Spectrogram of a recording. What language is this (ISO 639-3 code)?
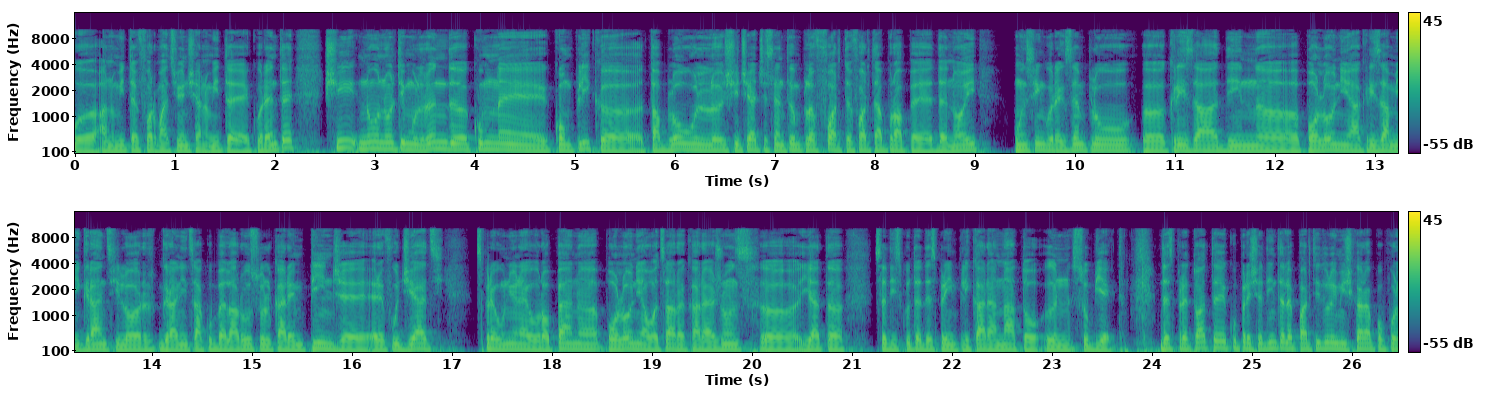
ron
